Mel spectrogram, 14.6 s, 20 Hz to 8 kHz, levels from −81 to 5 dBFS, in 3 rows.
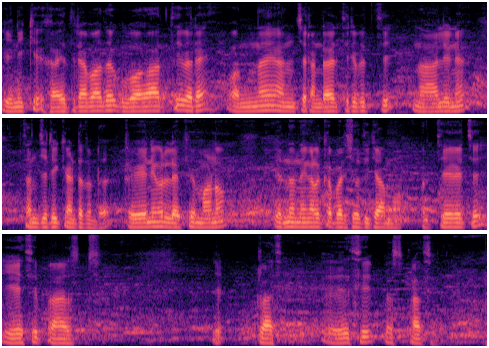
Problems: constant background noise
